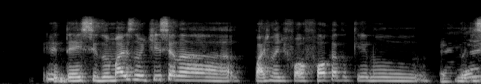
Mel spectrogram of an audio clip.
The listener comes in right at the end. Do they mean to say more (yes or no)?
yes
